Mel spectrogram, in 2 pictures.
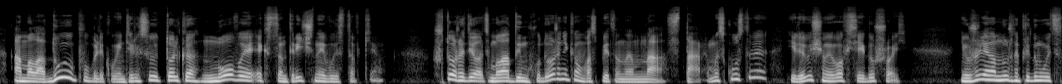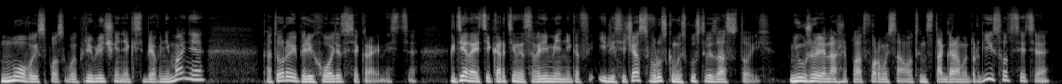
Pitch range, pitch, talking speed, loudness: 130-175 Hz, 150 Hz, 155 wpm, -19 LUFS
